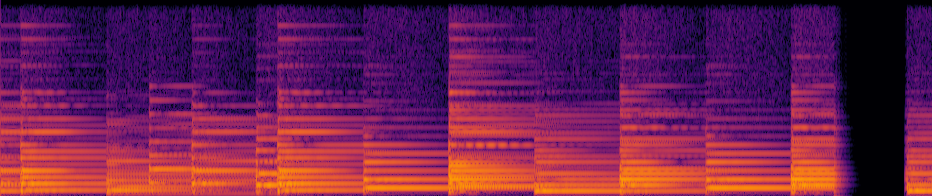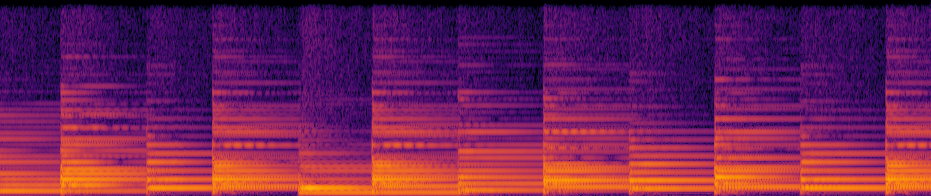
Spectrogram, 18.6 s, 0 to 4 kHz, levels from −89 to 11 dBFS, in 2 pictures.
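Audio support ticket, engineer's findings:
Long network dropout, 8.34–9.06 s, likely packet loss upstream of jitter buffer: concealment fades to 0.5 s silence, 0.4 s of audio lost, delay shifts roughly 0.3 s. Band limit at 4 kHz fits narrowband G.711 A-law.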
